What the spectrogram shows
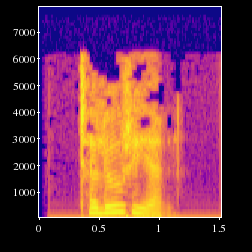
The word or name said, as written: tellurian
